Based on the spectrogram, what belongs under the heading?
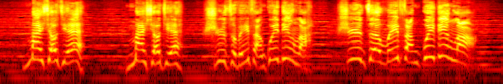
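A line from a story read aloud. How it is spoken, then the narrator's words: Calling out while walking. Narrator (Chinese): 他边走边叫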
